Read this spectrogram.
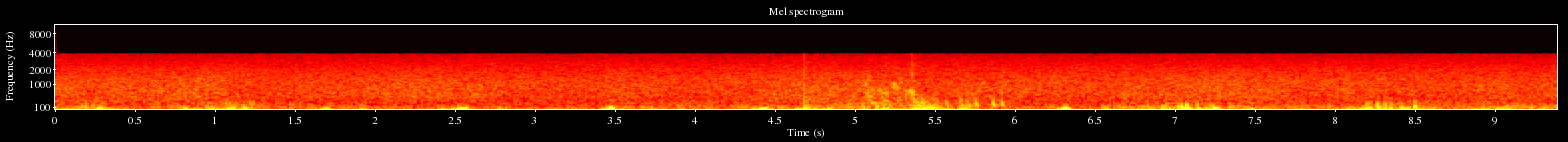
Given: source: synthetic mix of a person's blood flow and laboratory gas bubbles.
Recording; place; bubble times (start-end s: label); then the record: Doppler ultrasound of blood flow; subclavian vein
5.04-5.59 s: bubbles
5.63-5.96 s: bubbles
From the record:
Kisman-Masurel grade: 221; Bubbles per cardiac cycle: several, 3 to 8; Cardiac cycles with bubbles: 10 to 50%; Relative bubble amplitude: barely perceptible (0.100 to 0.250); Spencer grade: 2 (many but less than half of the cardiac periods contain bubble signals, singularly or in groups); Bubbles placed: anywhere in the cardiac cycle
